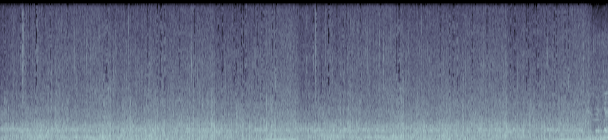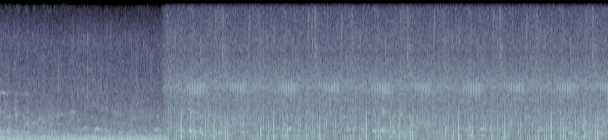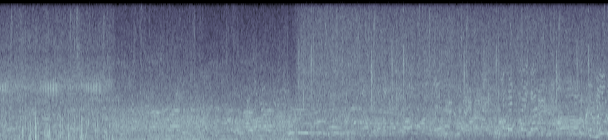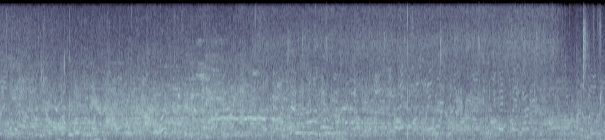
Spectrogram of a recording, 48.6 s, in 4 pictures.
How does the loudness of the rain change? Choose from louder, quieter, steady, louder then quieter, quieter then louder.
quieter.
